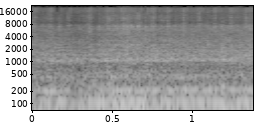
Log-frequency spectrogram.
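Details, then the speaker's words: UAZ Hunter started after months of storage at about -6°C, following a week of -30°C frosts, with 105 Ah/1000 A battery: low lumpy idle with uneven beat and stumbles right after cold start; misfiring slightly but running. "Ну, не очень уверенно. Работа пока с перебоем, но он завелся."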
